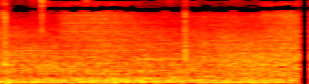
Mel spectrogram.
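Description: A steady low rumble of background noise, with a couple of faint clicks.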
